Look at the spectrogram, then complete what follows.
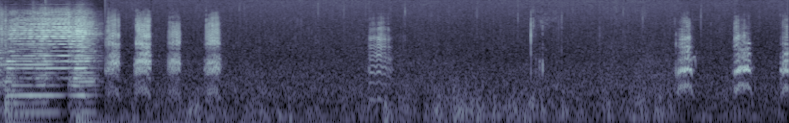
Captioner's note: raven cronking and making playful sounds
